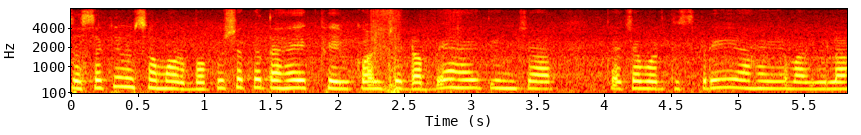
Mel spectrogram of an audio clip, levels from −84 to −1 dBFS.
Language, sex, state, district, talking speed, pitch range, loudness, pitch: Marathi, female, Maharashtra, Washim, 165 wpm, 240-270 Hz, -16 LUFS, 255 Hz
